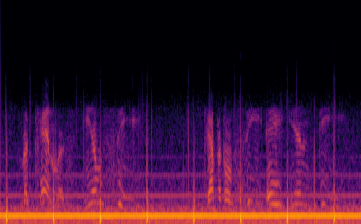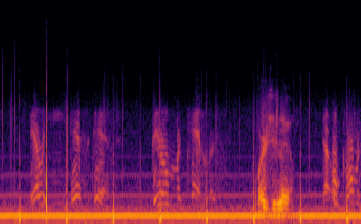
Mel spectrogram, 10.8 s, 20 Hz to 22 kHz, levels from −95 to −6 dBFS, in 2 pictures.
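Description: Nothing here calls for comment, since the audio runs its whole course without any technical fault to point to.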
